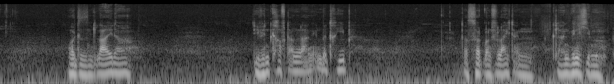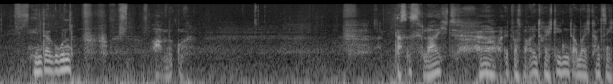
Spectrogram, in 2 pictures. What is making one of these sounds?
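A middle-aged man talks calmly and close to the microphone, outdoors.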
